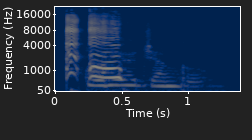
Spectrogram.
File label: cartoon chicken uh oh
